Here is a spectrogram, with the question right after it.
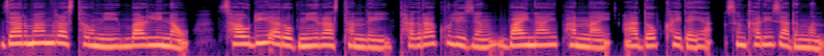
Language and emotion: Bodo, neutral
